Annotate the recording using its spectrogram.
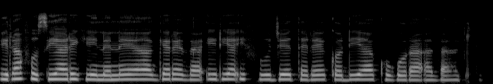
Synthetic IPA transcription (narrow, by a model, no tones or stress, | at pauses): iɾafusjaɾɪɣinɛnɛjaɡɛɾɛðaʔɪɾjaʔifud͡ʒetɛɾɛkɔdijakoɣoɾaʔaðaki̥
